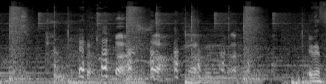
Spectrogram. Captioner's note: laughing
